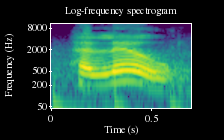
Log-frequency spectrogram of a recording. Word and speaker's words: hello: what about these words hello where's the stress hello pretend begin where's the stress can you guess say the words out loud you've said hello so many times where you stress hello second syllable pretend second syllable begin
